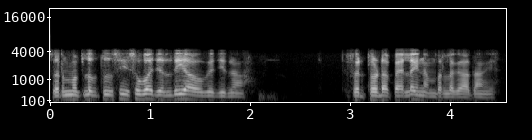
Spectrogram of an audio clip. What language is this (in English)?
Punjabi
